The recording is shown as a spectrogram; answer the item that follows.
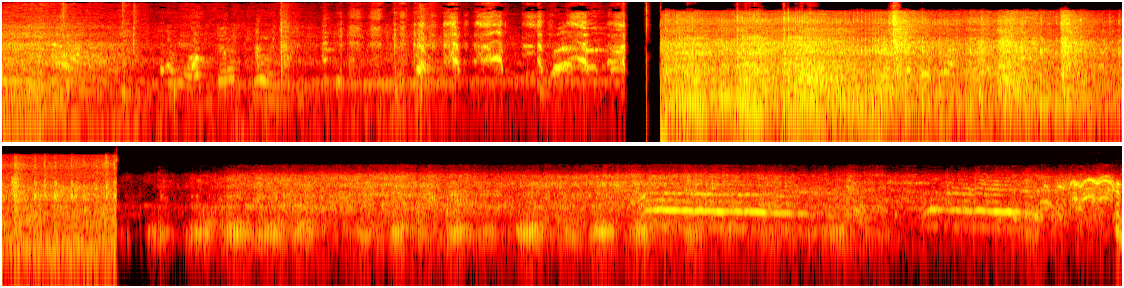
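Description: People's voices mixed with vehicle noise, changing abruptly twice as separate recordings are cut together.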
